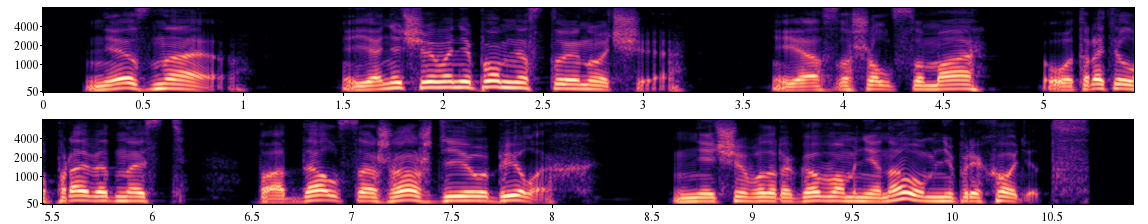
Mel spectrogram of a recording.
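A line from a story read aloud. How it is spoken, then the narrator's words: Dry tone. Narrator (Russian): сухим тоном сказал Лебрахард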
